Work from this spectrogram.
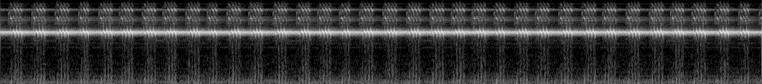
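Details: Night-time cricket inside a room giving a loud, shrill, ringing chirp repeated in a fast even rhythm, around two pulses per second, nothing else audible.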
